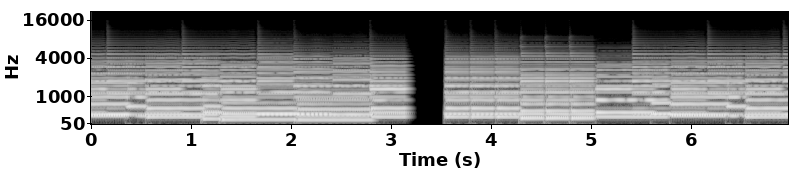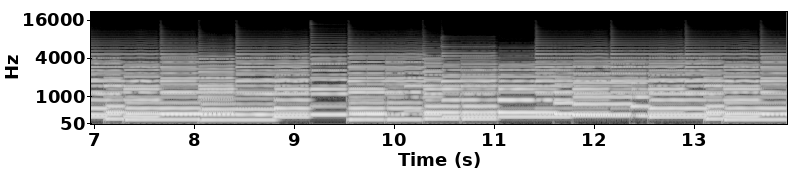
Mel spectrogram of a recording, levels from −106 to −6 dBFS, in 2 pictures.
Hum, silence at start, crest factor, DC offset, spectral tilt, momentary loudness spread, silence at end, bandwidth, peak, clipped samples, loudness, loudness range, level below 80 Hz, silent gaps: none; 0 s; 12 dB; 0.1%; -7.5 dB/octave; 2 LU; 0 s; 6.2 kHz; -6 dBFS; under 0.1%; -18 LUFS; 1 LU; -62 dBFS; 3.25-3.52 s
